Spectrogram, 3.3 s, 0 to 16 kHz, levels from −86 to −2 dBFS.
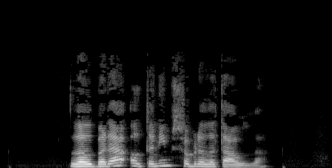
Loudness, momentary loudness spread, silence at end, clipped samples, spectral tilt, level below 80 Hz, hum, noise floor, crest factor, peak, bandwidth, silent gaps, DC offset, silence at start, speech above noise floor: -24 LUFS; 12 LU; 0.7 s; under 0.1%; -6 dB/octave; -76 dBFS; none; -77 dBFS; 22 dB; -4 dBFS; 10.5 kHz; none; under 0.1%; 0.7 s; 54 dB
